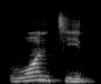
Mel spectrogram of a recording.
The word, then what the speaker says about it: wanted: Si le agregamos la ed, vamos a obtener this one, but the pronunciation is wanted, like to say in the pronunciation, wanted. Why? Because it is and it's ending with letter T.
